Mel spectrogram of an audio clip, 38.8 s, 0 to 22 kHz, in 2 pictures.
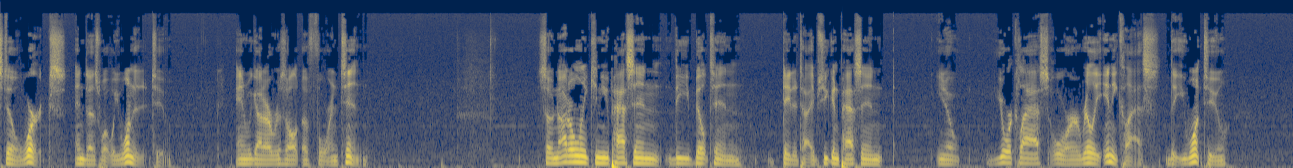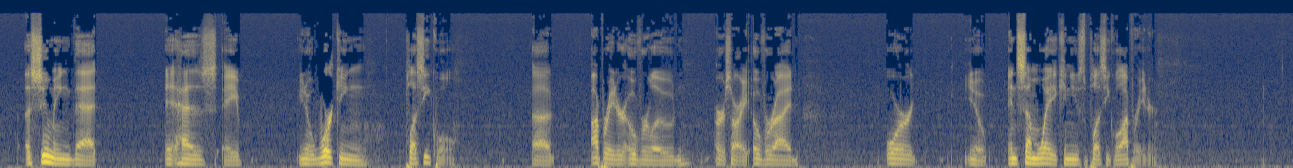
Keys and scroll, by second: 7.2 e.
